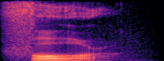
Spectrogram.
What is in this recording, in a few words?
"four", synth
